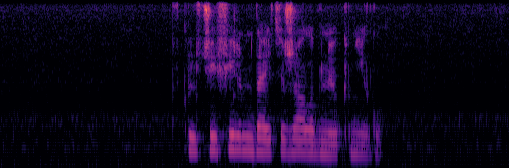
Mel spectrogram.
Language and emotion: Russian, neutral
